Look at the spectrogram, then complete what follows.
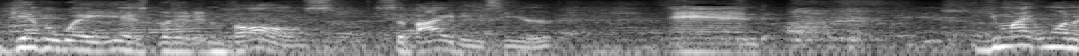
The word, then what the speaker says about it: Sabaidees: It's Sabaidees, like buy me a cup of coffee.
